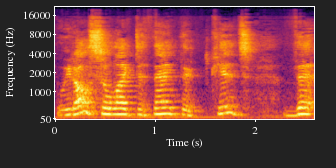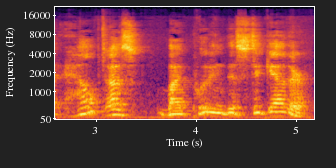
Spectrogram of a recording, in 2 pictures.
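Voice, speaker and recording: A man giving an animated, expressive children's storybook read-aloud, engaging his listeners directly. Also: high-pitched, a little slow, creaky. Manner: expressive, interactive, asks listeners questions. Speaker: children's book reader. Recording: echoey room, distant mic.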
